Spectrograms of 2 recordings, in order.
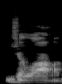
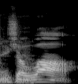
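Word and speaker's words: Jellal: Just in abilities alone, he's pretty BA, but he's I got Jalil, I want to say that's how you say it from Fairy Tale. – Jalal. – There you go. So yeah, Jalal.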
